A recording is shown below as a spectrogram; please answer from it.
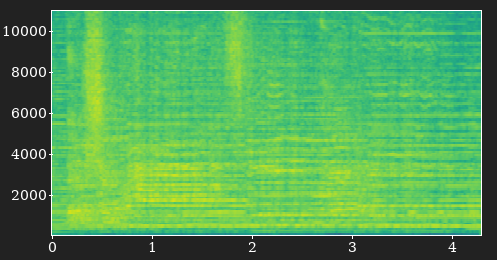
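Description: Mixed voices singing a Christian hymn in harmony, accompanied by accordions, with a new sung phrase starting just after the beginning.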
